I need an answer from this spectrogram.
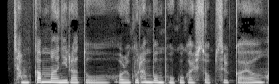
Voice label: sadness

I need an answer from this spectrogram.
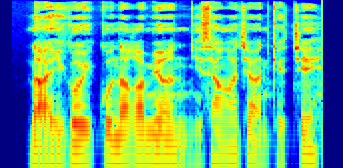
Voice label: shy

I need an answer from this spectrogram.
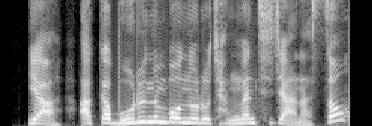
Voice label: anger

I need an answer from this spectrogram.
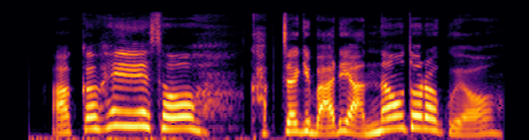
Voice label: fluster

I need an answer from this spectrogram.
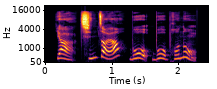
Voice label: excitement

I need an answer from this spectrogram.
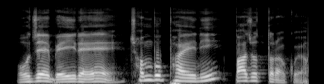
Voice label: neutral

